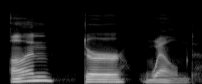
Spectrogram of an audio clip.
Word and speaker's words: underwhelmed: Underwhelmed. Underwhelmed. The stress is on that last syllable.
